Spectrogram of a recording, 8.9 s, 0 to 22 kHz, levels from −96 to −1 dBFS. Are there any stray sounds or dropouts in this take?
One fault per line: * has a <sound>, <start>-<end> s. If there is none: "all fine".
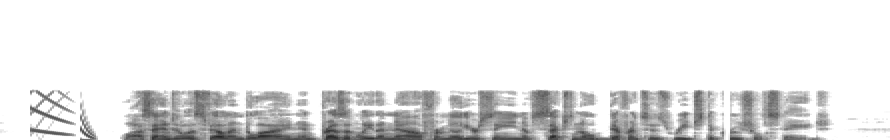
* has a chirp, 0.3-1.0 s
* has a dropout, 7.2-7.3 s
